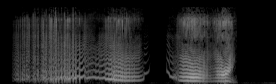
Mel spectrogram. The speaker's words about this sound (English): And juicy wet farts.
